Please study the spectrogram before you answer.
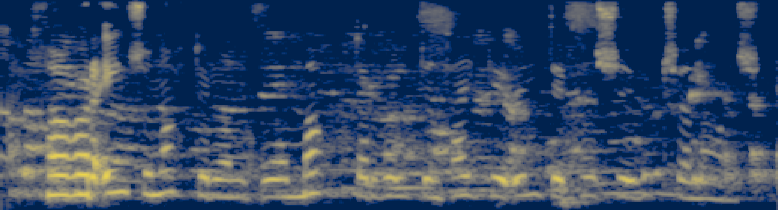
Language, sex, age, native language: Icelandic, male, 18-19, Icelandic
